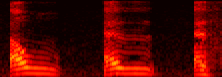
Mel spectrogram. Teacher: الذال والظاء والثاء حروف ثلاثة تخرج من طرف اللسان مع اطراف الثنايا العليا من الداخل، بلاش من الداخل دي، مع اطراف الثنايا العليا.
